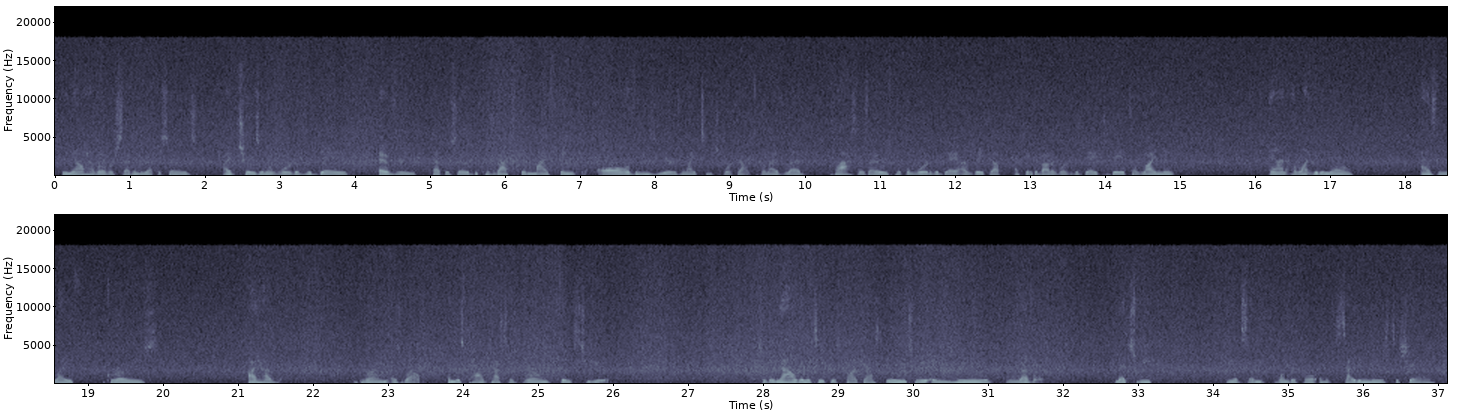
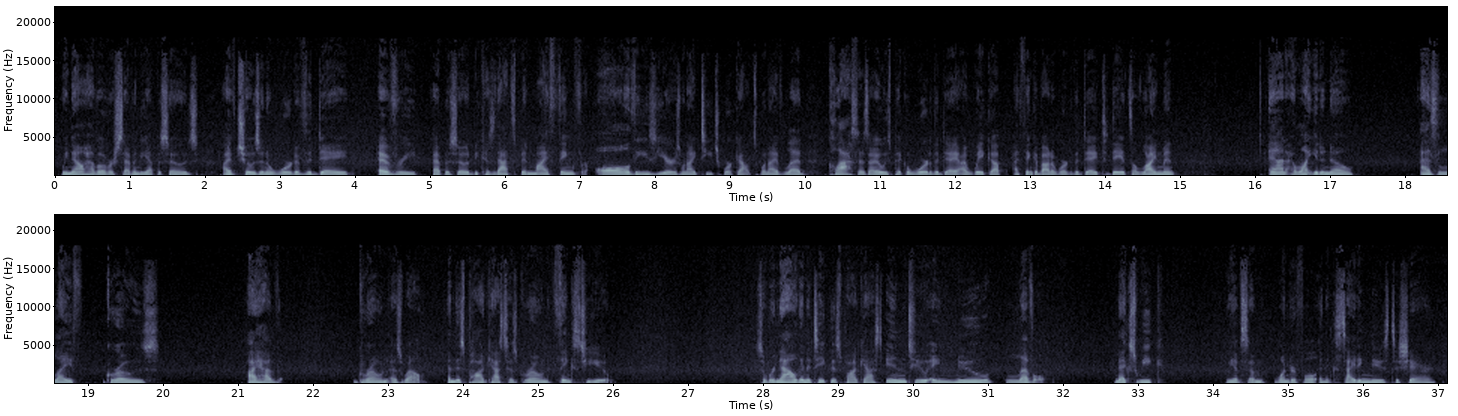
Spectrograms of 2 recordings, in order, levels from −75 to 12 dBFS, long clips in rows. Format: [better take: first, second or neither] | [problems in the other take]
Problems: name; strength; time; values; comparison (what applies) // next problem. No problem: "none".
second | hiss; loud; throughout; 2 dB below the speech; faint in the second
